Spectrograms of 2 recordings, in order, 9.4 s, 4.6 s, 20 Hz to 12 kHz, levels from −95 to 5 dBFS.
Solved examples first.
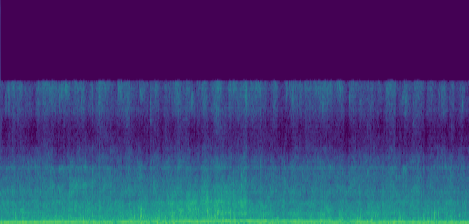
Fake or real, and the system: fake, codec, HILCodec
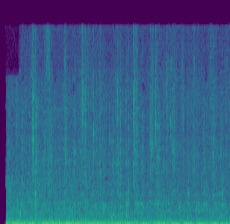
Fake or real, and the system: real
